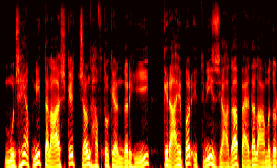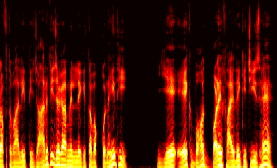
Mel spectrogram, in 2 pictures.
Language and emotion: Urdu, surprised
